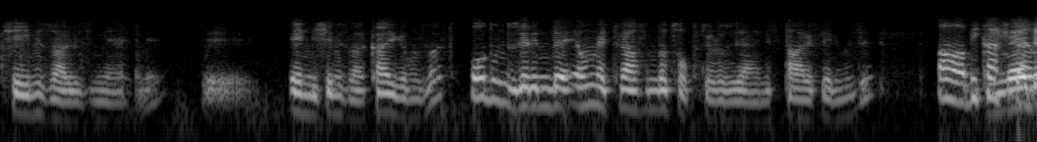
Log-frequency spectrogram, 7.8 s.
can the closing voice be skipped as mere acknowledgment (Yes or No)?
No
